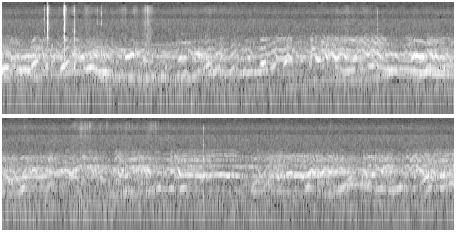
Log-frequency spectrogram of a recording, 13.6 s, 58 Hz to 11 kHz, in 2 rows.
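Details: A pack of about 10–12 gray wolves (Canis lupus) in the Taurus Mountains, Turkey, chorus-howls right beside a tent, their long wavering voices rising, falling and overlapping.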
